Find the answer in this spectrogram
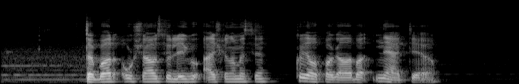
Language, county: Lithuanian, Vilnius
